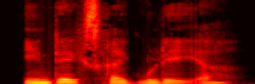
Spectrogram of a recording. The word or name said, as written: indeksregulere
